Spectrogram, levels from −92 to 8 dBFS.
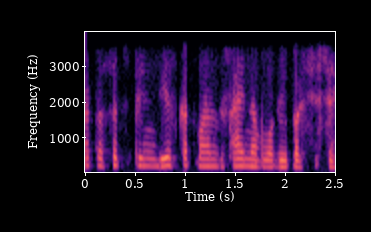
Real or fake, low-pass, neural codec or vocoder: real; 3.6 kHz; none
